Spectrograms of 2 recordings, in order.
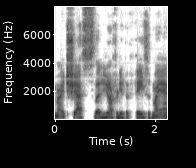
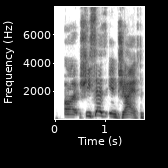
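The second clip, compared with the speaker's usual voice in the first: ordinary talk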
